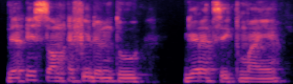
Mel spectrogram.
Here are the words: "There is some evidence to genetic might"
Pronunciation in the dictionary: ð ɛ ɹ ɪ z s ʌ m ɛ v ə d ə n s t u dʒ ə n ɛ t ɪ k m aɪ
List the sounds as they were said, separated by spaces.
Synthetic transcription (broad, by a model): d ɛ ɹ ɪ s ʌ m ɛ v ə d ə n t u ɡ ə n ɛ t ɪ k m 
